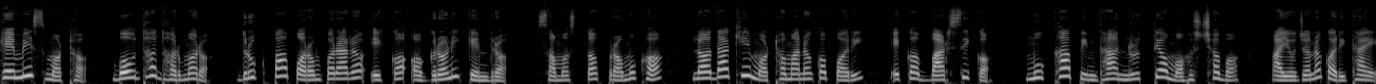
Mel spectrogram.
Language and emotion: Odia, neutral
